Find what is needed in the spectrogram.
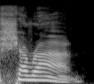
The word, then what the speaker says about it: Sharan: Yeah, the Volkswagen Sharon. Well, Sharan. – Yeah. Yeah, Sharan.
